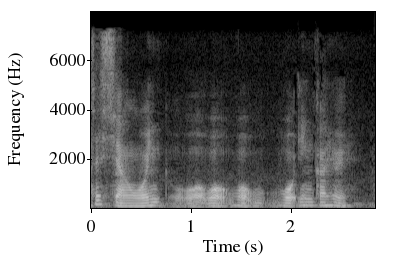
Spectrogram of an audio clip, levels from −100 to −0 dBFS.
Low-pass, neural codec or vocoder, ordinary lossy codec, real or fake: 7.2 kHz; none; AAC, 32 kbps; real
